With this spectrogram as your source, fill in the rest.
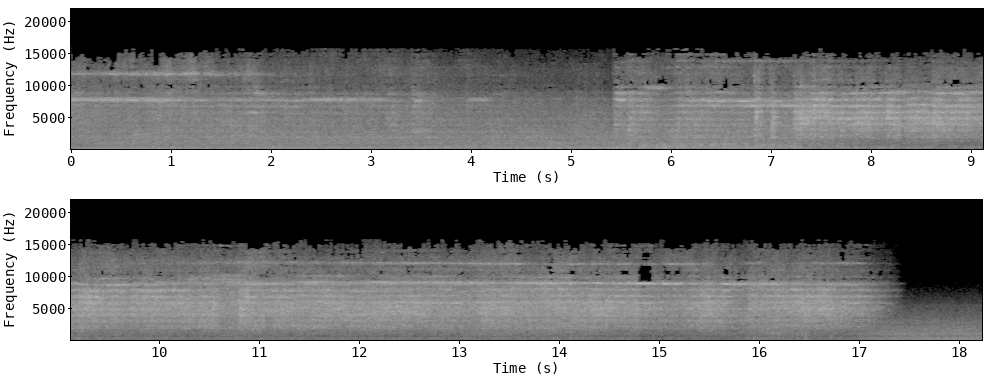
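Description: Passenger cars rumble and squeal along the rails nearby.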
